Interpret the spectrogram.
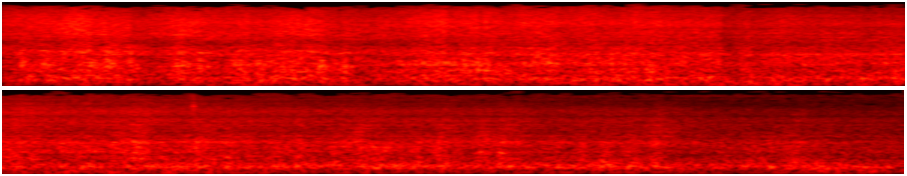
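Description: Inter-city passenger train running past along a station platform: a steady noise of wheels on the rails and running gear, easing slightly near the end.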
